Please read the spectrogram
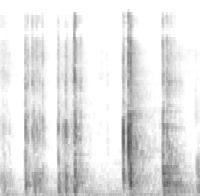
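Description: Screw-on plastic lid being twisted off a clear plastic jar, giving a run of about six short, sharp plastic clicks and knocks.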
